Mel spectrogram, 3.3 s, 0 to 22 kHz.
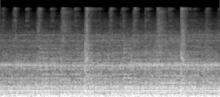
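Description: A Honda Freego 125 scooter engine held at full throttle, a loud steady drone with a strong low rumble and a constant whine, heard close with a few faint clicks over it.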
